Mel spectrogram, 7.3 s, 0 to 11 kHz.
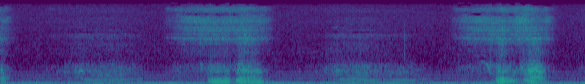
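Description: Loud rattling snores on the in-breaths alternating with quieter out-breaths, roughly 17 breaths a minute; ordinary snoring.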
